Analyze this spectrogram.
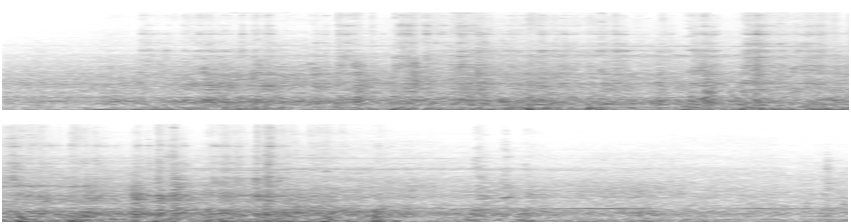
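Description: Pesa Swing low-floor tram passing close, its running gear rumbling and its wheels clacking repeatedly over the junction's rail crossings. The sound builds over the first seconds and eases off toward the end as the tram moves away.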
